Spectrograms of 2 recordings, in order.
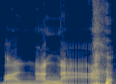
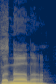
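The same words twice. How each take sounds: First: The word is said with lively, full energy. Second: The word is said flatly, without energy. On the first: "Let me do that again" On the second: "my heart wasn't in that"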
